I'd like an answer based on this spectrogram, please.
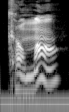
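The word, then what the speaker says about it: comment: so come come come Kamal means how the final T is silent and before that the en makes the same nasal sound as in cone repeat after me koe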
